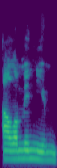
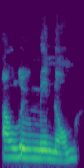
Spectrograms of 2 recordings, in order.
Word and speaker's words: aluminium: potensic t8's got an aluminium case Al aluminium aluminium aluminium yeah it's in the way it's spelled it's really simple to say it it's not spelled aluminum it's spelled aluminium Justin calls it aluminum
